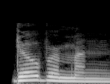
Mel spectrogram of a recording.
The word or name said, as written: doberman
